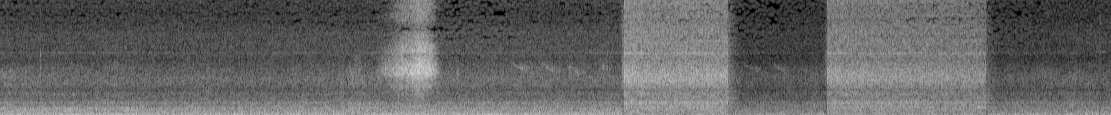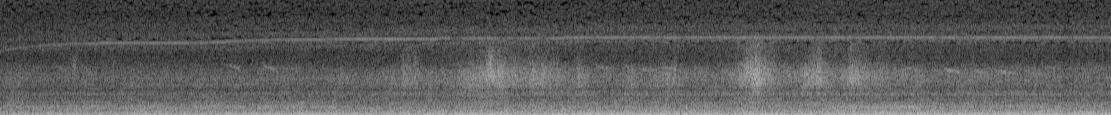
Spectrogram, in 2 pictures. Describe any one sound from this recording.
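A truck engine rumbles steadily as the truck drives along a road.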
